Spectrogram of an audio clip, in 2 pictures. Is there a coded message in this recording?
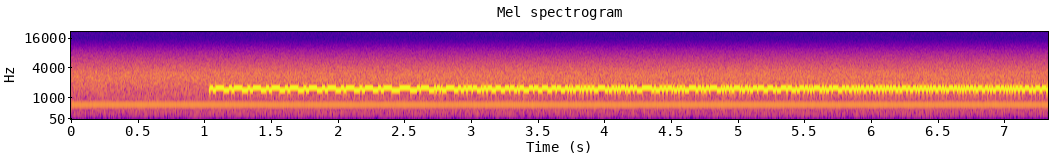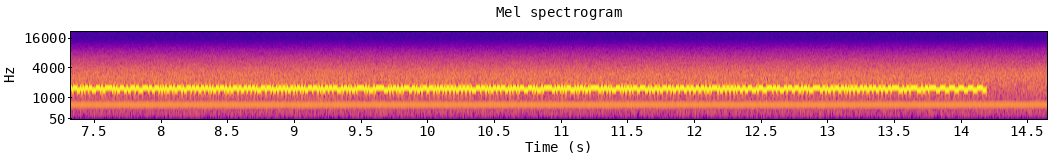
Yes: NAVTEX (SITOR-B), 100 baud, 170 Hz shift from 1.0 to 14.2 s, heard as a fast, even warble, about 1500 Hz centre, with a steady whistle near 680 Hz. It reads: ZCZC ZE21 NAV WARNING 34. BUOY IN PSN 36-55N 062-56W UNLIT. NNNN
